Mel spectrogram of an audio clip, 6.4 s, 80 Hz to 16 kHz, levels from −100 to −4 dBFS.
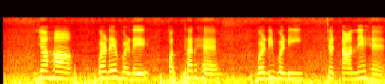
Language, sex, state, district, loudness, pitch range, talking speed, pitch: Hindi, female, Haryana, Jhajjar, -18 LUFS, 245-280 Hz, 85 wpm, 260 Hz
